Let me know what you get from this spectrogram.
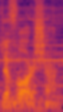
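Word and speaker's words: Dvořák: me check the Dvorak how do you pronounce his name do Forge I know is there like Antonin Dvorak Antonin devorzak okay let me practice that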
